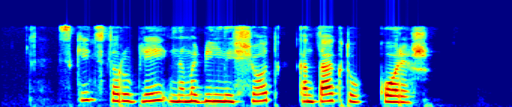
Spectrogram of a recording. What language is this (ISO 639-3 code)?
rus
